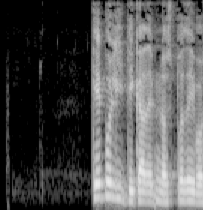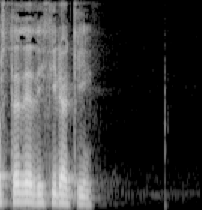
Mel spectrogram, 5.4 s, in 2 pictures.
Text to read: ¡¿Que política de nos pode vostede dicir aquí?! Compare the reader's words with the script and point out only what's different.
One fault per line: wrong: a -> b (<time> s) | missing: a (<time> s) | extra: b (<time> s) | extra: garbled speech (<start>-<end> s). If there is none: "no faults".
no faults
